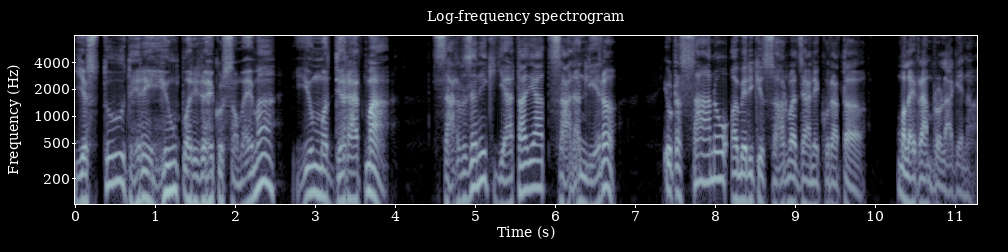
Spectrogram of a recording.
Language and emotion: Nepali, fearful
